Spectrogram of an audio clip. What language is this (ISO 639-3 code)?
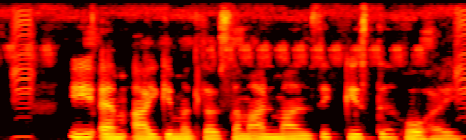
mag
